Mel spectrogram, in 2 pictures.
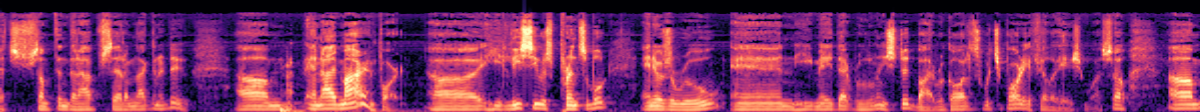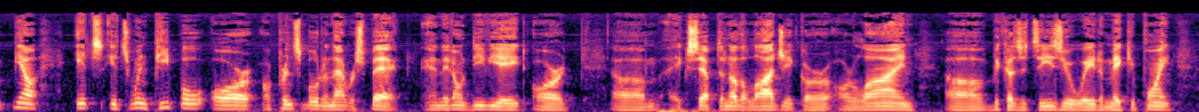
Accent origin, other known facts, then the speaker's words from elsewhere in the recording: Louisiana, United States; I come from the South. I come from Louisiana.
